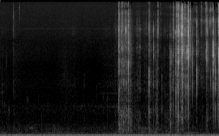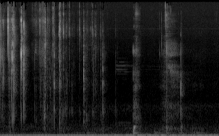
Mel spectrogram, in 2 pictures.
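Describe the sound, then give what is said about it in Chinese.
Crinkling of a wrapper being peeled off a homemade liqueur-filled chocolate: many sharp, crackly bursts of crumpling plastic or foil come in quick irregular clusters after a quiet start. “好了好了，快拆开来尝尝吧。”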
